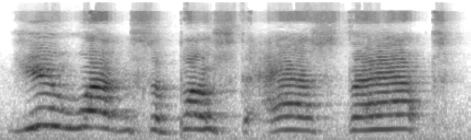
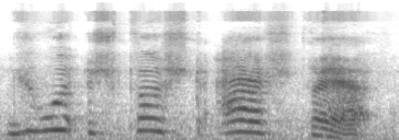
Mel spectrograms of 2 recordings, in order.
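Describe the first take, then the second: First: Higher and louder mock scold; loud playful scolding. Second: High, coy tease; coy teasing. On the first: Scolding a nosy viewer in fun, high and loud. Viewer asks about new babies. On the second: Teasing a viewer about new babies, coy and high. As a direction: playfully dodge the question. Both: Real, not acted.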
